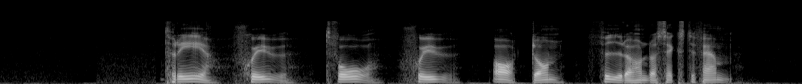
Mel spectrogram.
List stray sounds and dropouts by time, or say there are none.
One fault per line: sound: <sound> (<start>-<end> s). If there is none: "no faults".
no faults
